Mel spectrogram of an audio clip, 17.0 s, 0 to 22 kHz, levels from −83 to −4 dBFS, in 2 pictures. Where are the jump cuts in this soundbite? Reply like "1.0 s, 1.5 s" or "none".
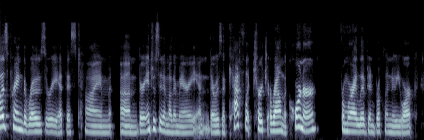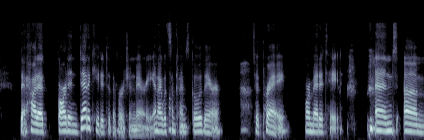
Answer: none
